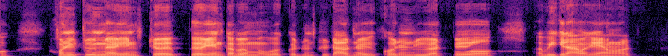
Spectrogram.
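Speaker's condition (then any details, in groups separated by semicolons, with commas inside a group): Cerebral palsy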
